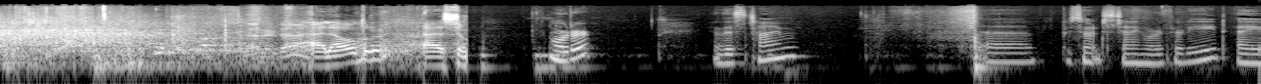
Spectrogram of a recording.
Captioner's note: some Applause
